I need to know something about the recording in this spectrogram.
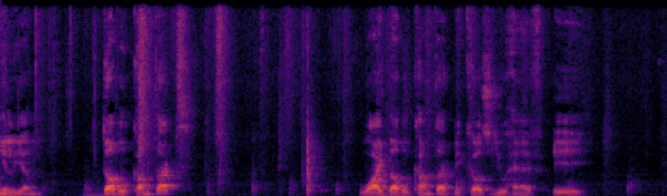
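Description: A middle-aged man talks close by, calmly explaining.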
